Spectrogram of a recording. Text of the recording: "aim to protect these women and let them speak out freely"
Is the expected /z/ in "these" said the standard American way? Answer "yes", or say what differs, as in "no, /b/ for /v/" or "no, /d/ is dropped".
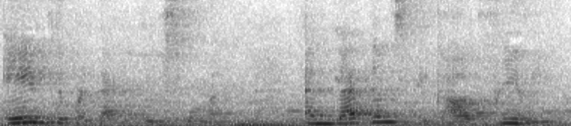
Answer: no, /s/ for /z/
